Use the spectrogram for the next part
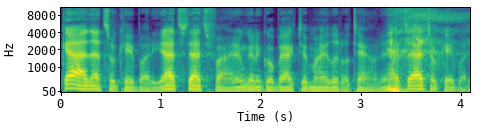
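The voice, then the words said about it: Imitates another person's voice. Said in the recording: “That's a good impression.”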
